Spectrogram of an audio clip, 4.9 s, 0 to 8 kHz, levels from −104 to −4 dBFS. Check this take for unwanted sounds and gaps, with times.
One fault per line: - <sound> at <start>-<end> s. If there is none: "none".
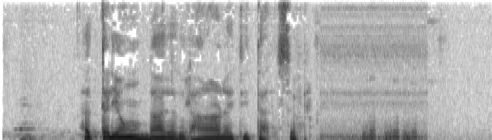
- laugh at 3.6-4.2 s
